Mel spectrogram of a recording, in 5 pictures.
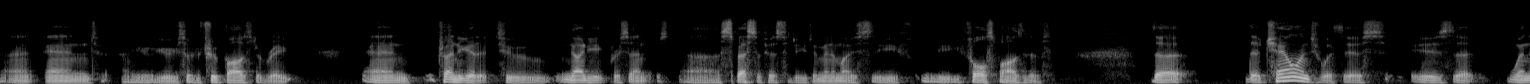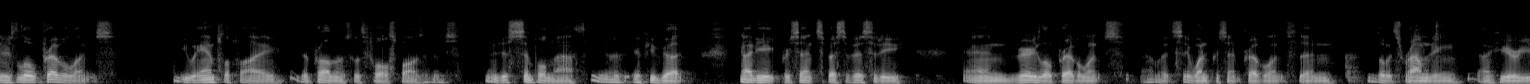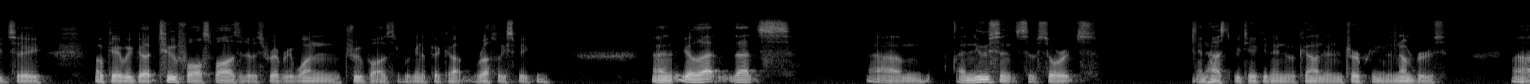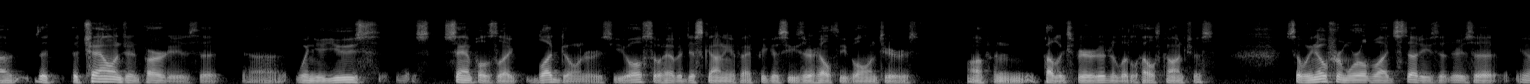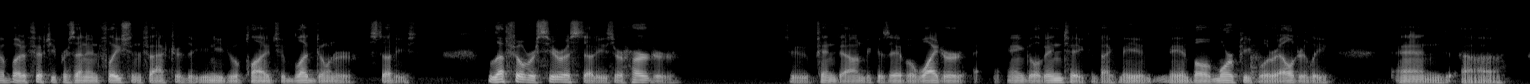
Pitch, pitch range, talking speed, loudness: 85 Hz, 80-100 Hz, 155 wpm, -26 LUFS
